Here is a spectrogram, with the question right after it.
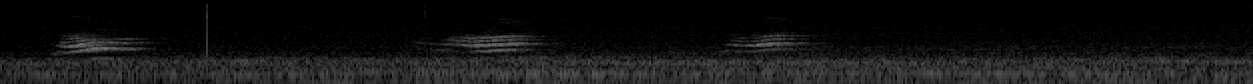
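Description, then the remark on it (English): A female cat in heat yowls three times, each a drawn-out, wavering cry spaced a couple of seconds apart, over a steady low background rumble. “Just play a little bit of the noises she was making while she was in heat.”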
